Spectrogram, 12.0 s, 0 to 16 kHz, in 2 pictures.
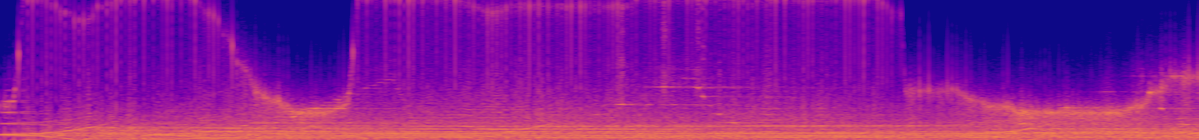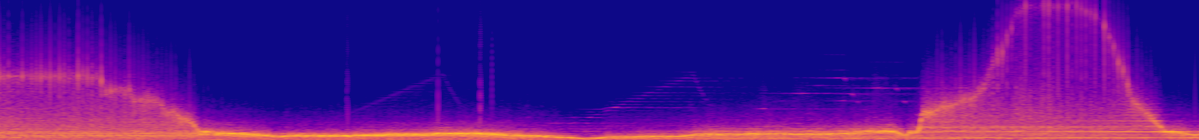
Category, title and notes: Sound effects > Electronic / Design
Roil Down The Drain 15
cinematic, sci-fi, mystery, drowning, horror, content-creator, dark-soundscapes, sound-design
